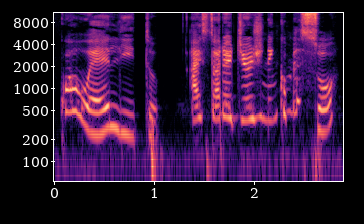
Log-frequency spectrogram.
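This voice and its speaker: A woman's voice: extremely high pitch, sing-song, normal speed, vocal fry, a bit bright, exaggerated voice. A woman playing a bossy, matter-of-fact girl who keeps the club in order, in a children's horror audio drama.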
